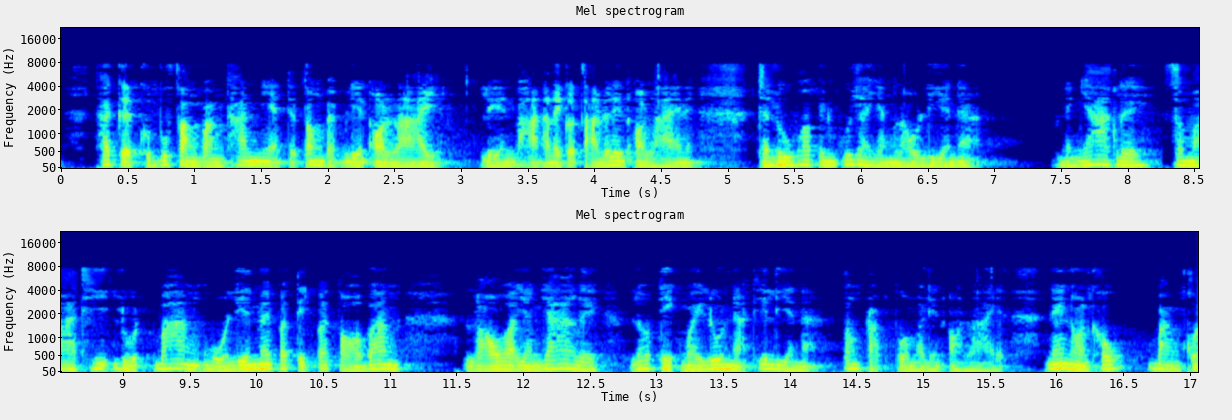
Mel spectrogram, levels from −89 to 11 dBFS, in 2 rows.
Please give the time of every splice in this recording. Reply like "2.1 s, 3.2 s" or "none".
8.3 s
